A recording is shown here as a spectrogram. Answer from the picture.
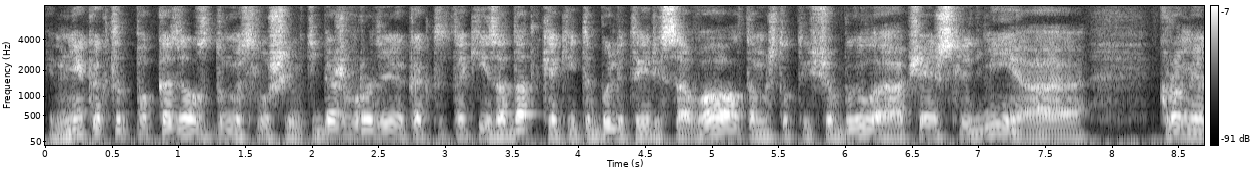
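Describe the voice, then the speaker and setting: Noticeable background noise sits behind this recording. A man speaks at a fairly quick pace with a fairly low pitch. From Moscow region, Russia (Lyubertsy). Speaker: comics artist. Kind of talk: interview. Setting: studio.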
